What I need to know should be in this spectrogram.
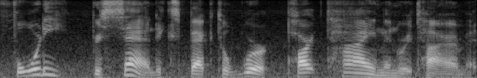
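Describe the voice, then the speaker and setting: Using very wide pitch swings and vocal fry, a man with an American accent speaks at a fairly slow pace. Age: 60s. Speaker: retiree vlogger. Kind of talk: scripted talk to camera.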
